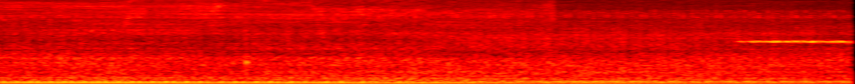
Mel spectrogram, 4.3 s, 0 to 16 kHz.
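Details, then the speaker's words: 2014 Bentley Continental GT at idle, low on oil and consuming it: a thin, high, steady whistle from excessive crankcase vacuum pulling air past seals, reed-like; the cause of the vacuum still needs repair. "also that noise you hear is from the strong vacuum pulling air past little seals here and there it's just so loud"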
